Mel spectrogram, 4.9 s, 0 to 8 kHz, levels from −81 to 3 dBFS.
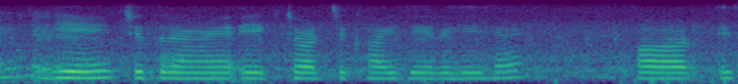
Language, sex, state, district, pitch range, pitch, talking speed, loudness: Hindi, female, Maharashtra, Dhule, 205-225 Hz, 210 Hz, 120 wpm, -26 LUFS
